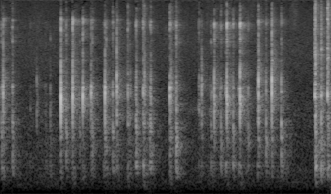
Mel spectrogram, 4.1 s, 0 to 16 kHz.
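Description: Fingertips of both hands type continuously on the black plastic keys of a vintage cream-colored Radio Shack portable computer, TRS-80 Model 100 style, with an LCD screen, resting on a workbench. The result is rapid runs of short, bright, clicky keystrokes with almost no low end, falling into bursts with brief pauses between them.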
